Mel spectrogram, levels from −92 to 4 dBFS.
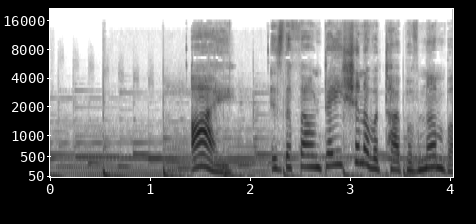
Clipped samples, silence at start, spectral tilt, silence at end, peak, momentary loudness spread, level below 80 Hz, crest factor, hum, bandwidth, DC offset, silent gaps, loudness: under 0.1%; 0 s; -5 dB/octave; 0 s; 0 dBFS; 12 LU; -30 dBFS; 16 dB; none; 16 kHz; under 0.1%; none; -17 LUFS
